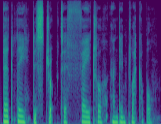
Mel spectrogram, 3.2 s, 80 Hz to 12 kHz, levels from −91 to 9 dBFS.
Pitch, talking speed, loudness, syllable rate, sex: 135 Hz, 95 wpm, -25 LUFS, 4.4 syllables/s, male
